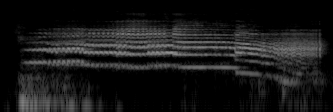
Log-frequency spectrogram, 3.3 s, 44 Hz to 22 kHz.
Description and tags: LU Shuai 2014 2015 OpenTheDoor
Made using Audacity
recording my with dynamical microphone, open the door, 3s
apply noise reduction
apply normalize
////Typologie: contenu varié
////Morphologie:
-Masse:groupe nodal
-Timbre harmonique:acide
-Grain:lisse
-Allure:pas de vibrato
-Dynamique:attaque graduelle
Door, Horrible, evil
